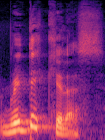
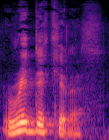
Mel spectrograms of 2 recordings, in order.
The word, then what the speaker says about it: ridiculous: you say it correctly so ridiculous ridiculous and if you see here we have our famous schwar sound this uhuh so ridiculous okay nice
